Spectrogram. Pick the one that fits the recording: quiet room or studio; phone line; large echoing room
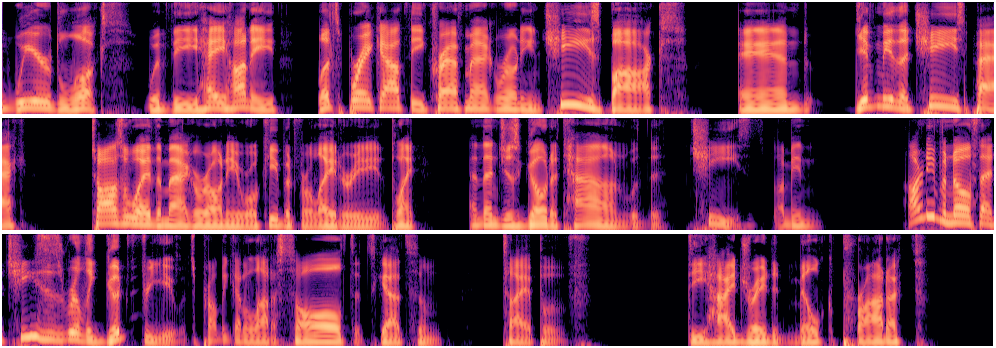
quiet room or studio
